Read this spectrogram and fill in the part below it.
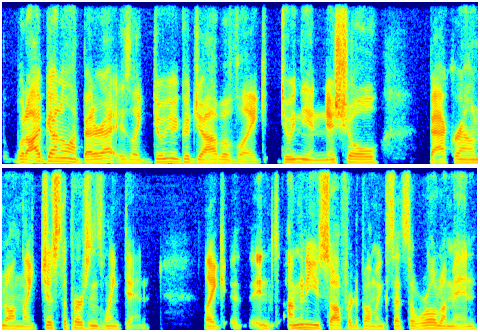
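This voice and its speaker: In a Philadelphia accent, a man talks very fast at a medium pitch with fairly even intonation, the sound dry and close with no echo. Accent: Philly. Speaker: business founder. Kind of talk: interview. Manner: casual, filler-heavy.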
